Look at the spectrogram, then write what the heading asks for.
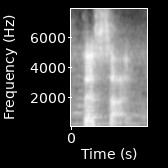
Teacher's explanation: In a rapid speech, usually native speakers say the word that side to become the side, that side. So the plosive th becomes fricative s, so it is pronounced the side, the side. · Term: assimilation of manner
